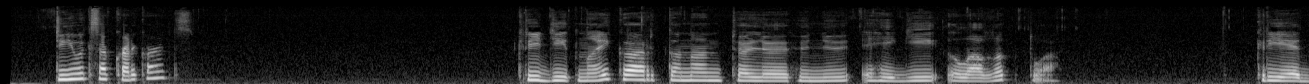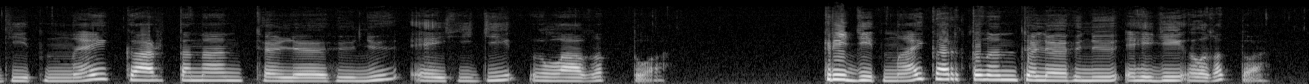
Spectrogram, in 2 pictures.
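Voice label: Sakha Do you accept credit cards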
